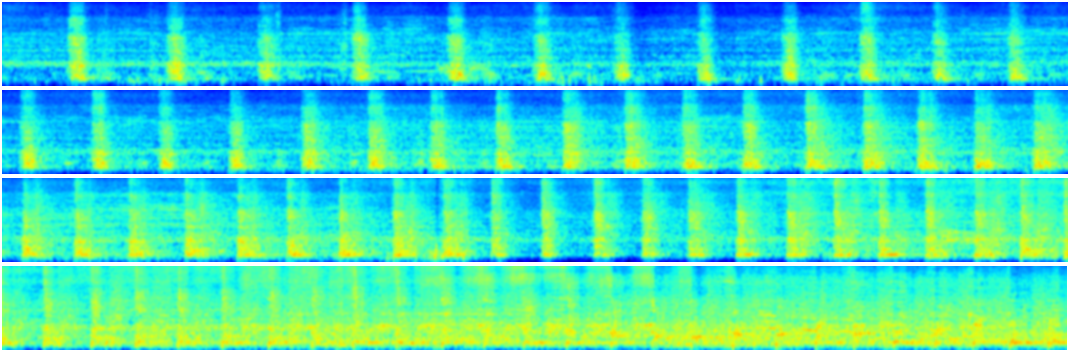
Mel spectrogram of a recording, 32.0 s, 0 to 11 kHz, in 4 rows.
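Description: Exhaust beats of the LMS Black 5 two-cylinder 4-6-0 steam locomotive 45379 as it pulls away with a train. The beats quicken from about one and a half a second to three or more as it picks up speed. They grow louder as it comes nearer, until near the end they merge into a loud, continuous steam hiss as the chimney passes close beneath.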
